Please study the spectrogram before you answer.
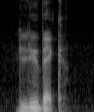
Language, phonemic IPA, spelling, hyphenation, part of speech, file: German, /ˈlyːbɛk/, Lübeck, Lü‧beck, proper noun, De-Lübeck.ogg
- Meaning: Lübeck (an independent city in Schleswig-Holstein, Germany)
